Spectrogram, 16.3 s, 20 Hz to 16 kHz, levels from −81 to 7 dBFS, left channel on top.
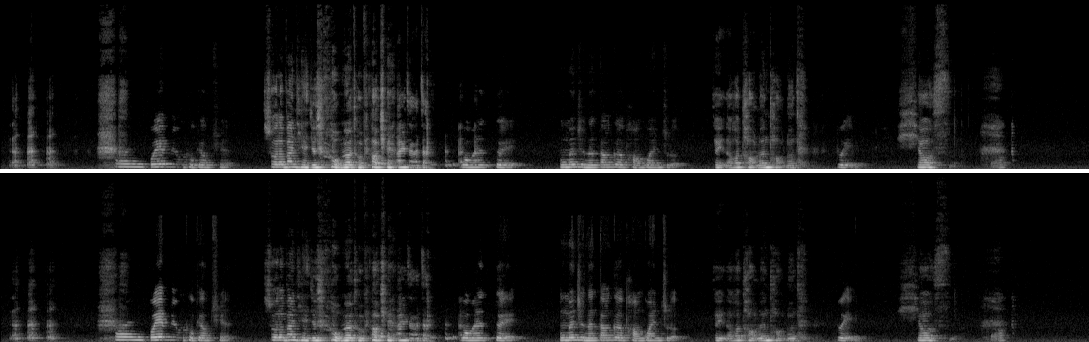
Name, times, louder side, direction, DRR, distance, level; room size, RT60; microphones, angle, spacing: voice 1, 0.2-0.8 1.5-1.8 4.0-6.5 10.7-12.1 13.5-14.3 14.7-15.2, left 2 dB, 55° left, 0.5 m, -26 dB
voice 2, 1.7-3.5 6.7-7.8 8.4-10.2 12.6-13.0 14.9-15.1, right 2 dB, 60° right, 0.4 m, -30 dB
2.6 x 2.4 x 2.4 m
head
